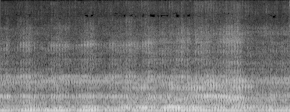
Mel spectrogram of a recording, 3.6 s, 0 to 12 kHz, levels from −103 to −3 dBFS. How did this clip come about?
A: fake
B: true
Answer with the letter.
B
